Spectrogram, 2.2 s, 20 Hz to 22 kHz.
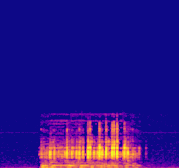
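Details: Barn owls recorded at night, 04:38 on 19 July 2023; one harsh, raspy, hissing screech lasting about a second and a quarter, broad and rough, rising out of and falling back into silence.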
